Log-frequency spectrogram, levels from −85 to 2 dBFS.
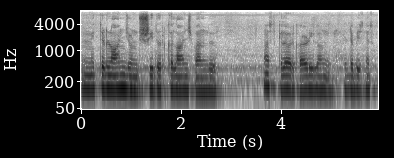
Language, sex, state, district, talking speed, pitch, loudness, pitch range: Tulu, male, Karnataka, Dakshina Kannada, 120 wpm, 135 Hz, -15 LUFS, 130-140 Hz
